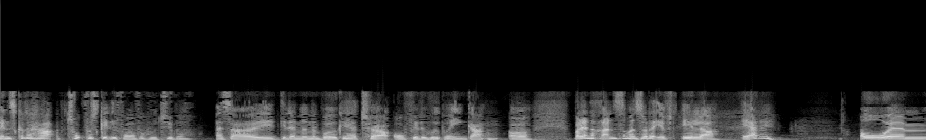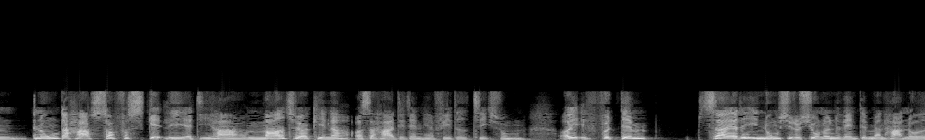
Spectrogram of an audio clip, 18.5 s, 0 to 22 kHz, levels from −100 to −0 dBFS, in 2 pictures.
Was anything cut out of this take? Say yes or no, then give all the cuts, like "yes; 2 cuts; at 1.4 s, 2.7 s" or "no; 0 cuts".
yes; 3 cuts; at 6.7 s, 8.4 s, 9.6 s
